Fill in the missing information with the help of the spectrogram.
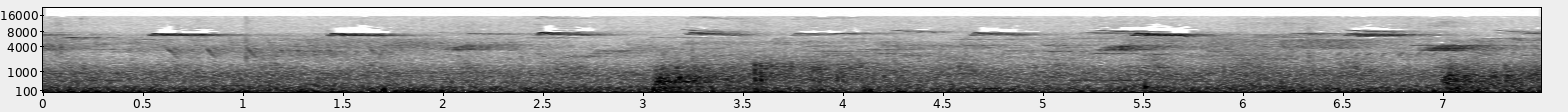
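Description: Short-toed Treecreeper chicks give very high, thin, hissing begging notes, repeated every half second or so over a low, steady background rumble.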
